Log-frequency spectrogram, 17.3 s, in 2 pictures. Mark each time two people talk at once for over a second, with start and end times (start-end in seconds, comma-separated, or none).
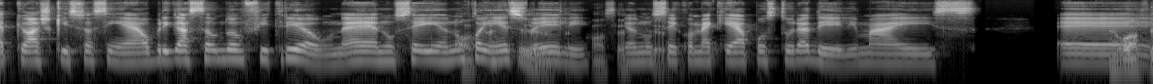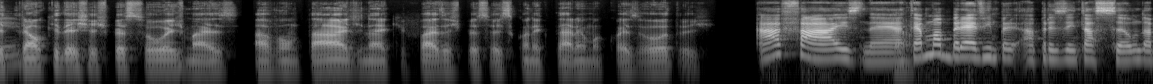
3.4-5.1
